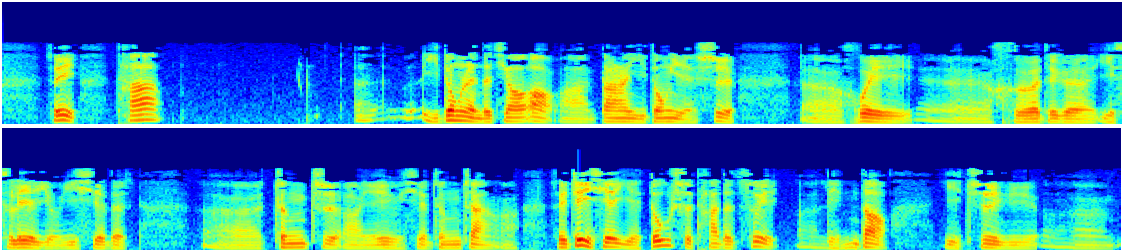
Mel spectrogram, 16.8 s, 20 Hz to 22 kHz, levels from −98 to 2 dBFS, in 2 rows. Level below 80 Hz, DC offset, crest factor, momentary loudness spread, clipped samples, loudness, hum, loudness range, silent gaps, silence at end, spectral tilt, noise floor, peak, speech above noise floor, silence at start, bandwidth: -58 dBFS; under 0.1%; 22 dB; 18 LU; under 0.1%; -21 LUFS; none; 5 LU; none; 0 s; -9.5 dB/octave; -62 dBFS; 0 dBFS; 41 dB; 0 s; 5.8 kHz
